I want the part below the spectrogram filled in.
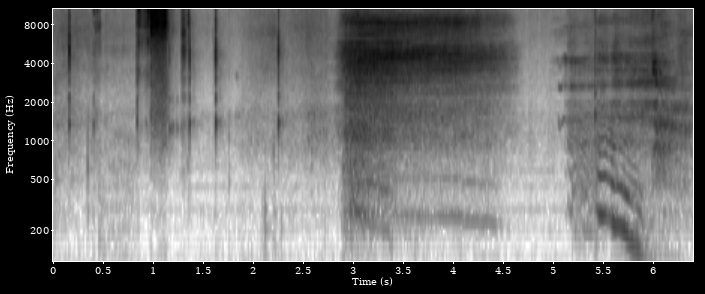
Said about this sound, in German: Da rieche ich Seife. Da rieche ich. Da rieche ich Lösermittel. Und, und das Riechen fällt mir schwerer. Das heißt, schwere Anteile. Probier das auch mal aus. Ne? Bitte und gönn dir deine Sprühnebel-Aktion.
